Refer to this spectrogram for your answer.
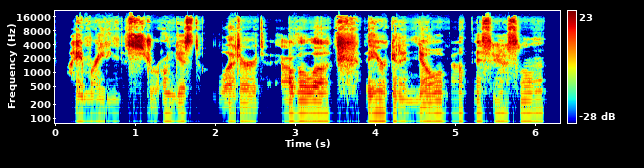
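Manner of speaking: muttered quietly under breath. A game master voices a character muttering within the players' hearing, muttered under her breath. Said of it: "You can hear her under her breath".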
